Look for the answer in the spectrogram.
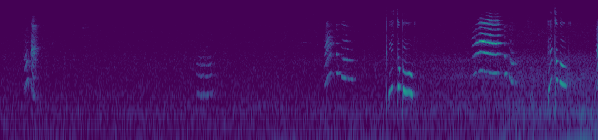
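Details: Pet male Indian ringneck parakeet mimicking speech, e.g. peek-a-boo, give me a kiss, thank you. Scattered short utterances over twelve seconds, a soft pure note around four seconds, then louder buzzy, harmonic syllables toward the end.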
